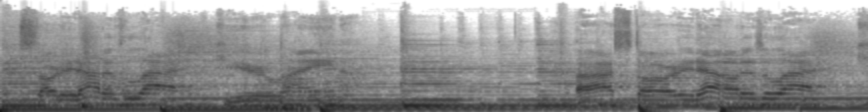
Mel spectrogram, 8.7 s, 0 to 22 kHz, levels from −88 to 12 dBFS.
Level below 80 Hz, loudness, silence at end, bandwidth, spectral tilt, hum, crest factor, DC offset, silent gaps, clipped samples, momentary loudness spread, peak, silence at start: -16 dBFS; -10 LUFS; 0 s; 17 kHz; -5.5 dB/octave; none; 10 dB; under 0.1%; none; 0.4%; 5 LU; 0 dBFS; 0 s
